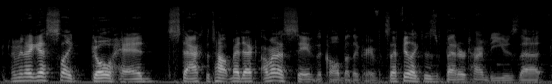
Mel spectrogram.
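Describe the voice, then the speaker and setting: Lower-pitched man streaming casual game commentary. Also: quick pace, a bit bright, soft background music. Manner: thinking aloud, informal gamer slang. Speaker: streamer hosting card game matches. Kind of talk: casual live gameplay commentary.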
